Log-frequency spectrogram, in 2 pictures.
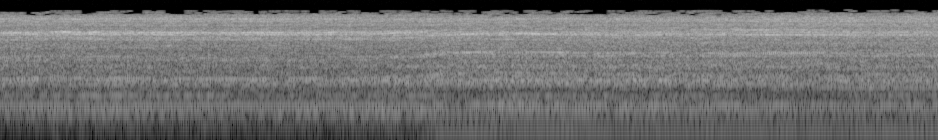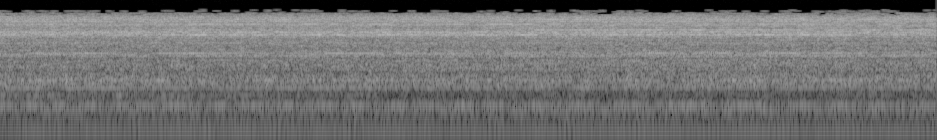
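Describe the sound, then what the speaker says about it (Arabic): An electric mixer whips liquid cream into chantilly with a loud, steady high-pitched motor whine that shifts to a higher speed about two seconds in and then holds constant. "دابا غادي نضيف الكريمه السائله وغادي نطلع كل شيء على شكل شونتيي. في الاول كنبدا بدرجه يعني السرعه كتكون قليله"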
